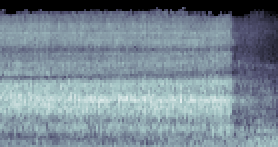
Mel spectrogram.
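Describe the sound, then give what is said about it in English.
A voice imitates the noise of a faulty Cadillac Cimarron with a steady, harsh, hissing whine held for a little over two seconds before it cuts off abruptly. “But one of the things that was very defining was the fact that it would make a very audible sound whenever you'd hear the car. It would just kind of make this.”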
